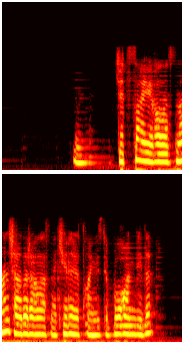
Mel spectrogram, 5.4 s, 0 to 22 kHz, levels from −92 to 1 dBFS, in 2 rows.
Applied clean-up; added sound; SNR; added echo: neural mask model DeepFilterNet 3.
